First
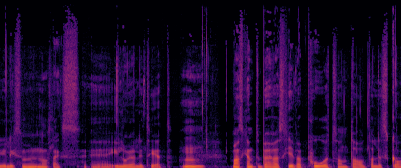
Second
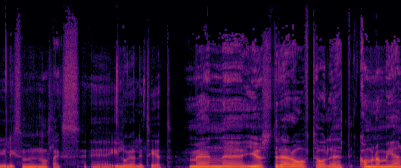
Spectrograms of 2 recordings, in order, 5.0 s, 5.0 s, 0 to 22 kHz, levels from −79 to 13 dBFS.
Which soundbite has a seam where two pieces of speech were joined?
second; 1 cut; at 2.2 s

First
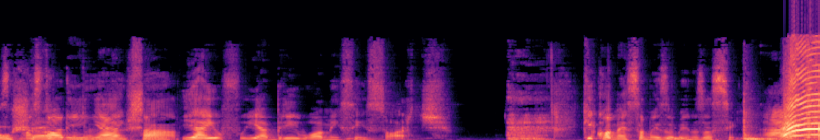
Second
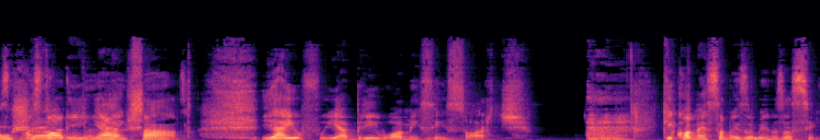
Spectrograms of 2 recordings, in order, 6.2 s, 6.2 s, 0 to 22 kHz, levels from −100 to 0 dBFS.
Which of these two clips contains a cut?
first; 1 cut; at 1.4 s

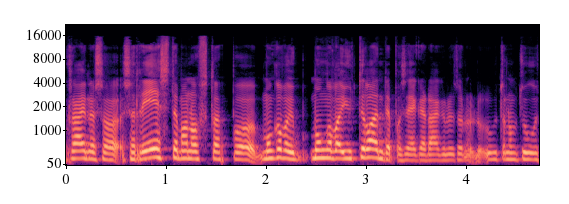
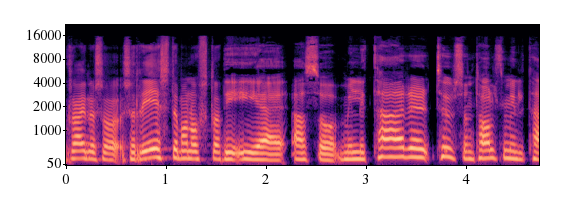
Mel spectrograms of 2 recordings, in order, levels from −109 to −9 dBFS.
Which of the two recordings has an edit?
second; 1 cut; at 1.6 s

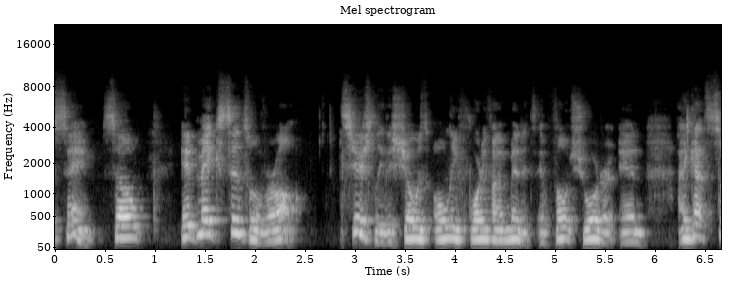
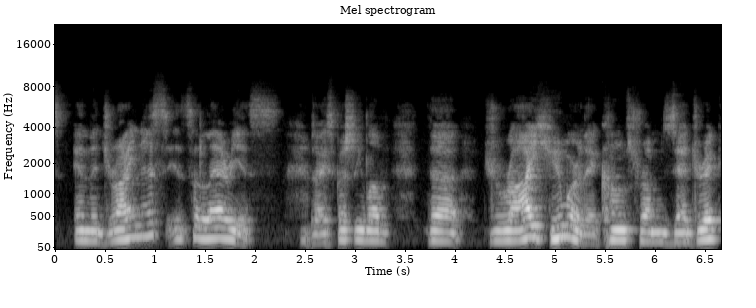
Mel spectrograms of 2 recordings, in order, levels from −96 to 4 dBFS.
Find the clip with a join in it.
second; 1 cut; at 2.6 s

